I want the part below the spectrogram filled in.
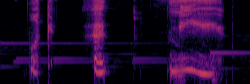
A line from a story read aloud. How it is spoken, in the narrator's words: Frances whispered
